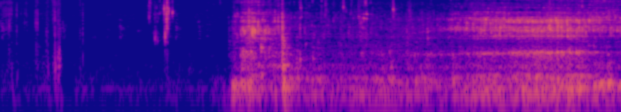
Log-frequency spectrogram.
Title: Interesting kitchen sinkdrain with drainbasket and loud gurgling sound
